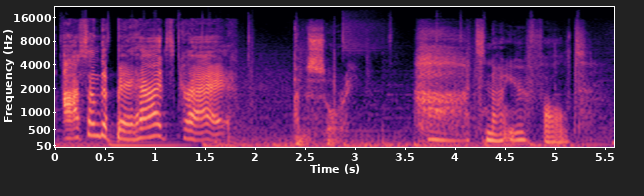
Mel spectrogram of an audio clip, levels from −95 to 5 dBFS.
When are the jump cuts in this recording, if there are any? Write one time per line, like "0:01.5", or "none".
0:01.9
